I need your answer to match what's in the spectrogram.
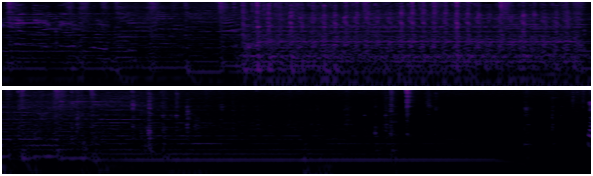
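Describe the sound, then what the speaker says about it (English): Home sewing machine stitching a quilt, a steady rapid mechanical whir with ticking needle strokes that surges louder for a few seconds in the middle, then slows and fades near the end. "I'm just gonna quickly sew this part."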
